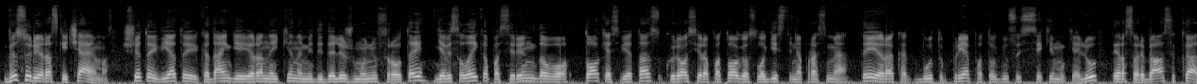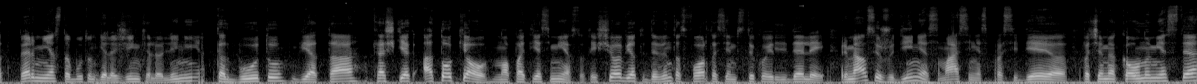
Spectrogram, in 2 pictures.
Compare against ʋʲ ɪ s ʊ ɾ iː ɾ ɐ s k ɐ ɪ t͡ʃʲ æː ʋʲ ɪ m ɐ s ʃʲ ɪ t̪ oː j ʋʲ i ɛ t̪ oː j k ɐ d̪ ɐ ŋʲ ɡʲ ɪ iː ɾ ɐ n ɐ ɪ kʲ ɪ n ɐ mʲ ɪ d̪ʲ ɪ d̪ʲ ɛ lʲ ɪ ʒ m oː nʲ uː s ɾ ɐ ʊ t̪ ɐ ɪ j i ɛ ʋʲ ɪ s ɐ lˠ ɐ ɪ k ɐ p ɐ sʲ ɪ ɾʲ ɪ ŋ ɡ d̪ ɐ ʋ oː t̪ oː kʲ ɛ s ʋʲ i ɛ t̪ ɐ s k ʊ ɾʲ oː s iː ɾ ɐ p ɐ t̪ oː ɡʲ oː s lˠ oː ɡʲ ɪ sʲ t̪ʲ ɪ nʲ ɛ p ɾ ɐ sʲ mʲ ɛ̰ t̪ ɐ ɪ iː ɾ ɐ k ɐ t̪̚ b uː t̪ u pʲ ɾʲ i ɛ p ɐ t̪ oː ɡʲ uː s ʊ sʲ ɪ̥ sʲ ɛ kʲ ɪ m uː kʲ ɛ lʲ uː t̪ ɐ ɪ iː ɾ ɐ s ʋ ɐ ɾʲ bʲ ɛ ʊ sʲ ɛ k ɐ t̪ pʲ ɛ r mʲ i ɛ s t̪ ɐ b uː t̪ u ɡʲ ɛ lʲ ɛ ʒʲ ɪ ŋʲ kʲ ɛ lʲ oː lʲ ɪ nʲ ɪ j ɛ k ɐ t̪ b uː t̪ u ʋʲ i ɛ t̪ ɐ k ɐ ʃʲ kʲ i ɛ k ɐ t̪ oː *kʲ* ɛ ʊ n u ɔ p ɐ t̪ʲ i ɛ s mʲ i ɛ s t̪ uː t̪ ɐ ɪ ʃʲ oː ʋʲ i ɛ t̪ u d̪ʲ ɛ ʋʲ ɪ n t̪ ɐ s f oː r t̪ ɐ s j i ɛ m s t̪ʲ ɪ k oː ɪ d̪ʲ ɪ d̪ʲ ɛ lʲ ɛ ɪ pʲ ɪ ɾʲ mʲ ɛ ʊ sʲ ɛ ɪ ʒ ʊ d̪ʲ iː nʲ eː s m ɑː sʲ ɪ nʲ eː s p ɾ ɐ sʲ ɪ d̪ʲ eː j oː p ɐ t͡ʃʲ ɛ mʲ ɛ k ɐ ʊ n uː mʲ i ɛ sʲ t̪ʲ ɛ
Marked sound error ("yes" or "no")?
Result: no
